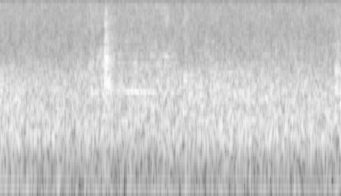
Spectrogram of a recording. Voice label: distress; wail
